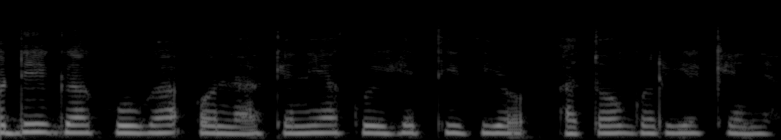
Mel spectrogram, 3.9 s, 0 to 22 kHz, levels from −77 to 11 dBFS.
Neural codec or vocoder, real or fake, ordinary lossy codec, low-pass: vocoder, 22.05 kHz, 80 mel bands, WaveNeXt; fake; none; none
